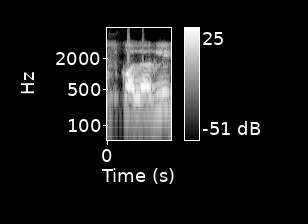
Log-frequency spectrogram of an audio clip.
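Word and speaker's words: scholarly: लगा देना अब देखिए स्कॉलरली क्या हो गया स्कॉलरली हो गया यह एच है भाई स्पेलिंग पर मत जाइएगा स्कॉलरली एडजेक्टिव है और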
